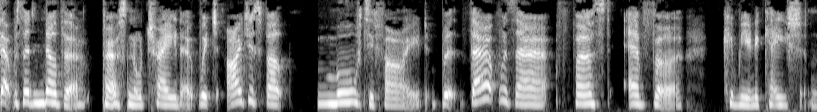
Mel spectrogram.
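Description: At a fairly slow pace, a plain, everyday voice speaks with ordinary pitch variation on a very clean recording with a silent background and a dry, close sound with no echo. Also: woman, fairly high pitch for a woman. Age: 40s. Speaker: podcast host. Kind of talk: casual chat.

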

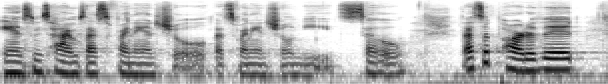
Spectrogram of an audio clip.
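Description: A woman with an American accent and vocal fry, at a very fast pace with ordinary pitch variation. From US Midwest, Kansas City. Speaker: chemistry PhD student. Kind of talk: interview.

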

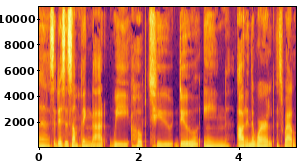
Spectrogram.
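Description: With a Swedish accent, a woman speaks at a fairly slow pace with hardly any pauses, in a very clean recording with a silent background. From Sweden. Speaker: podcast host and holistic coach. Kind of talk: casual conversational podcast chat. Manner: hesitant, searching for English words.

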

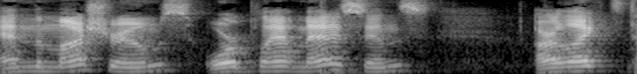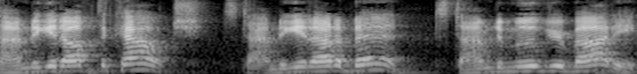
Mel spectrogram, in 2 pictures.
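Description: Raised and projected, a man's high, bright, sharp voice moves at a fairly quick pace with ordinary pitch variation and big swings in loudness. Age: 40s. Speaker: microdose company founder. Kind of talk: interview. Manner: animated.

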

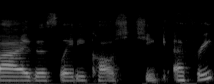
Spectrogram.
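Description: A woman with an American accent speaks at a fairly slow pace in an ordinary speaking voice, her pitch sitting at a medium level. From US Northeast, Brooklyn, New York. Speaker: lingerie designer. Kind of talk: interview.

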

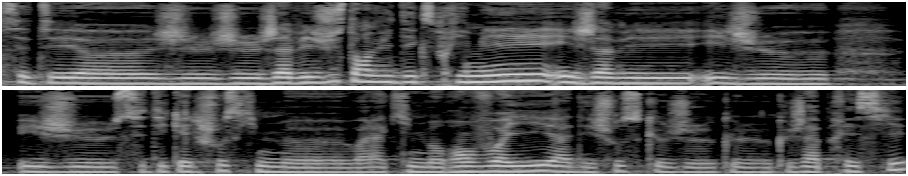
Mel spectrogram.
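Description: A moderate pace with ordinary pitch variation. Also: woman. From Paris suburbs, Val-de-Marne (94). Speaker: hip-hop cultural manager and entrepreneur. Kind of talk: interview conversation. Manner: hesitant, many fillers and repetitions.

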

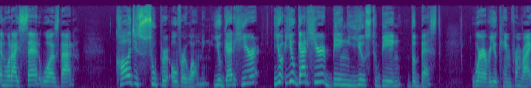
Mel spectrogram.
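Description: In a Spanish accent, a woman speaks at a fairly slow pace. Her pitch swings very widely. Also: medium pitch for a woman. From Colombia, Bogotá. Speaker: university student. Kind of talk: interview.

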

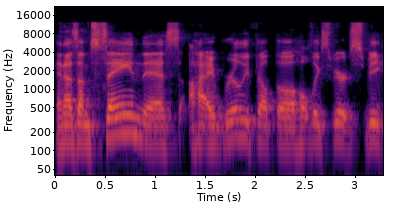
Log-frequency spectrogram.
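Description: This is an ordinary speaking voice at a moderate pace with ordinary pitch variation. The background is quiet. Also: man. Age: 30s. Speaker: pastor and author. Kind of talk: interview.

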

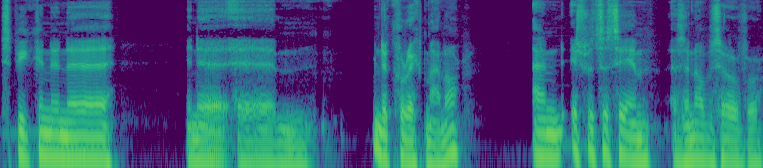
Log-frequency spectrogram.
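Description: A man with a Cork accent speaks in a somewhat breathy voice with ordinary pitch variation, very even loudness and long, frequent pauses, in a very clean recording with a silent background. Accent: Cork Irish. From Ireland, Cork. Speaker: retired football referee and author. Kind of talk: radio interview. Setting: radio studio.

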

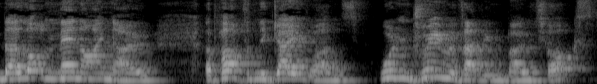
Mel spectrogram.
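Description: A high-pitched man speaks at a moderate pace with lively intonation. Room echo is audible, and background noise is noticeable. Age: 50s. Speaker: podcast guest. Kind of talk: casual chat.

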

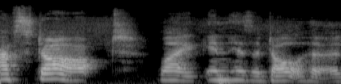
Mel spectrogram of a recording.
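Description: A woman is speaking. Her pace is very slow. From Anderson. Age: 30s. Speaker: podcast guest, alien abduction experiencer. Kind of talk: casual chat. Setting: studio.

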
